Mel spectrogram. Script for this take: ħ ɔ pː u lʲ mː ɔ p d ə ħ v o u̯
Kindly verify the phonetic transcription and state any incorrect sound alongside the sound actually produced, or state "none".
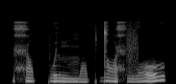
ə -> ɔ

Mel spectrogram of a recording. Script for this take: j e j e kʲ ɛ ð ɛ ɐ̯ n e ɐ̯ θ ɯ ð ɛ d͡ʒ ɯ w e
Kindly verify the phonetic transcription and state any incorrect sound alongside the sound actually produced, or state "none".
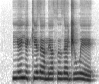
none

